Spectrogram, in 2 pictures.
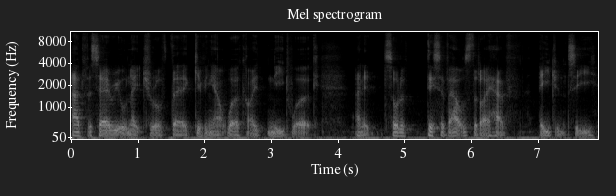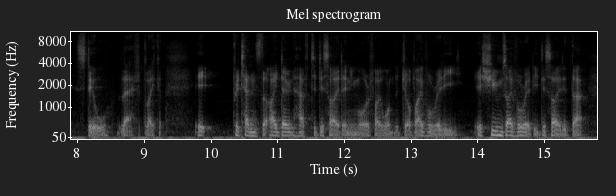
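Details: Adult man whose voice, by his own account, is degraded and stressed from talking a lot without drinking enough, not at its peak condition; vocal fatigue.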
